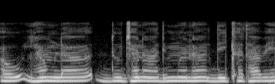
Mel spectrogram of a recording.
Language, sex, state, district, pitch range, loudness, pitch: Chhattisgarhi, male, Chhattisgarh, Rajnandgaon, 160-165 Hz, -14 LUFS, 165 Hz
